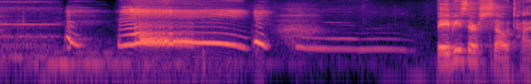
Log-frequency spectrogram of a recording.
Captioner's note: baby crying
